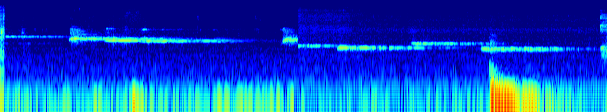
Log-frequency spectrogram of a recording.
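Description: Someone whistling a slow tune in long held notes that step downward in pitch, with a low thud about five seconds in.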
